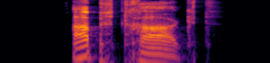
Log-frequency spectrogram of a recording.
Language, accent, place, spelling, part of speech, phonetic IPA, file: German, Germany, Berlin, abtragt, verb, [ˈapˌtʁaːkt], De-abtragt.ogg
- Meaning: second-person plural dependent present of abtragen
